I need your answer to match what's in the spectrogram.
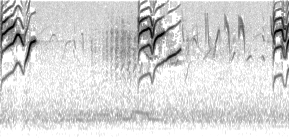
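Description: A songbird gives its year-round call notes, three loud, sharp calls, each a quick burst of high, sweeping chirps, spaced about two seconds apart over a soft, steady background hiss.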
